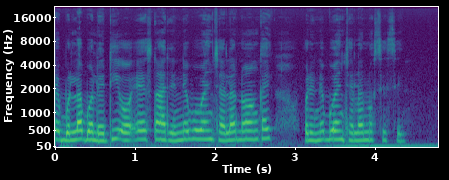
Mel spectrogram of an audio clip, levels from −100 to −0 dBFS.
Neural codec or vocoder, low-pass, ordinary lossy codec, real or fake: vocoder, 44.1 kHz, 128 mel bands every 256 samples, BigVGAN v2; none; none; fake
